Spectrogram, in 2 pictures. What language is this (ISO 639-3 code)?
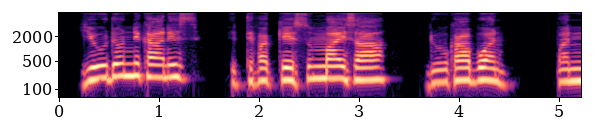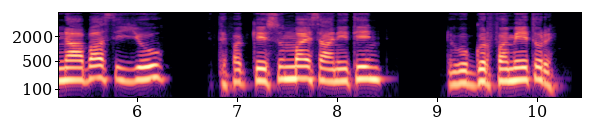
orm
